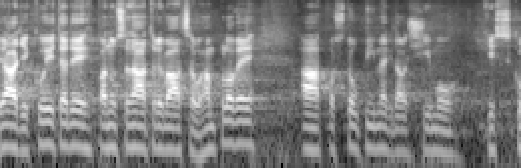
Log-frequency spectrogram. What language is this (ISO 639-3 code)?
ces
